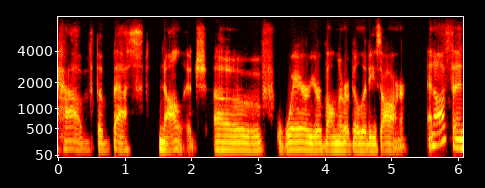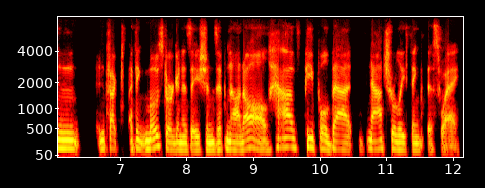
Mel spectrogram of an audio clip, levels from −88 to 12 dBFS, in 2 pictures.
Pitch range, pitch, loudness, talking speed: 115-135 Hz, 120 Hz, -17 LUFS, 135 wpm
